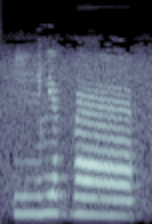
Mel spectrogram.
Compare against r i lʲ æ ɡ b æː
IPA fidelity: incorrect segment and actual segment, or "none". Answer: r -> ɣ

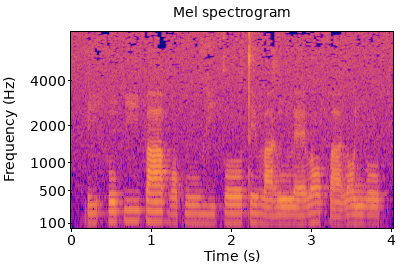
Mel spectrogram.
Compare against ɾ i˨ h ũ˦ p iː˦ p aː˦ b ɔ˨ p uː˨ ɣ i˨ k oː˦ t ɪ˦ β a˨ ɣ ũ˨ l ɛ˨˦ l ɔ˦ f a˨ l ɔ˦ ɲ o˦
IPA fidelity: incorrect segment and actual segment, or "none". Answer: none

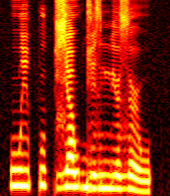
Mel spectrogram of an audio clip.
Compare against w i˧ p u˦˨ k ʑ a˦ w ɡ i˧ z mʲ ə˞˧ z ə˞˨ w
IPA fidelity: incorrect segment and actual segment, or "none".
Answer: none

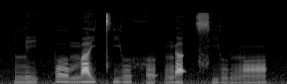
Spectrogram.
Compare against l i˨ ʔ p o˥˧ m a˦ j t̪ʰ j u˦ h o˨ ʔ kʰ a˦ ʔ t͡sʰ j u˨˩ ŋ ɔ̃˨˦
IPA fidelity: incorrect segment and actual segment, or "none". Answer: kʰ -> ŋ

